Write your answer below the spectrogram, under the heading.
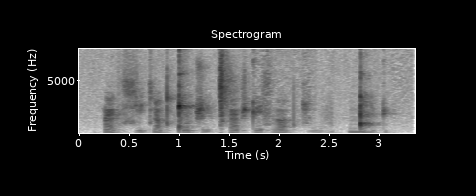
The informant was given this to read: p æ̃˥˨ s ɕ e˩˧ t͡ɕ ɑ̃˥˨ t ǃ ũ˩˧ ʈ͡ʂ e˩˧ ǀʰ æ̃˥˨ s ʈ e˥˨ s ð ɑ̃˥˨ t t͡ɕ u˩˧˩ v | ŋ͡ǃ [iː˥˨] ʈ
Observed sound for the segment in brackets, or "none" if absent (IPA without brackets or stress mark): iː˥˨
